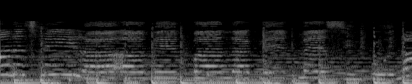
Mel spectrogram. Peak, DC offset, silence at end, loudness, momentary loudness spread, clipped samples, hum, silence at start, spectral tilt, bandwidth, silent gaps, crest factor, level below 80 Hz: -14 dBFS; under 0.1%; 0 s; -30 LUFS; 4 LU; under 0.1%; none; 0 s; -6 dB/octave; 8 kHz; none; 14 dB; -32 dBFS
